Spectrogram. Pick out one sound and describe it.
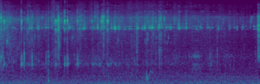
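Water splashes softly as a landing net dips in.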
